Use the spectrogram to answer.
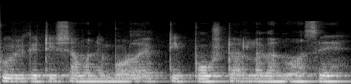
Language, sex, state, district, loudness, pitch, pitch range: Bengali, male, Assam, Hailakandi, -14 LUFS, 135 Hz, 135-140 Hz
